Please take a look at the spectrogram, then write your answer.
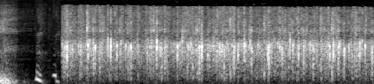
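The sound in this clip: An audience applauds as a band is introduced at a live event. A brief voice is heard at the start, then a broad, steady round of clapping carries on at an even level.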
